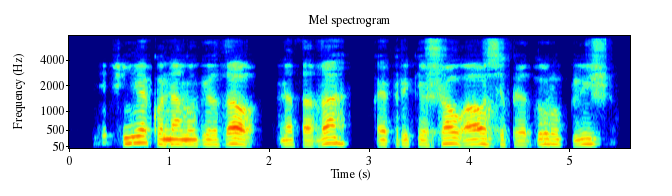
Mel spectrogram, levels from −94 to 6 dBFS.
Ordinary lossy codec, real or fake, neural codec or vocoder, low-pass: AAC, 32 kbps; fake; codec, 16 kHz, 4 kbps, FunCodec, trained on Chinese and English, 50 frames a second; 7.2 kHz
